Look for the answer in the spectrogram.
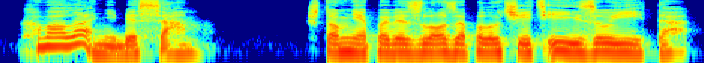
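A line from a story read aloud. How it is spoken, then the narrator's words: Dry. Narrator (Russian): сухо проговорила она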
